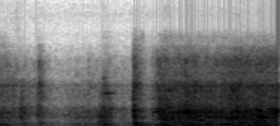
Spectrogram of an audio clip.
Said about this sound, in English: So if you hear some banging, crashing, some scraping, smashing. There's a great scraping sound that I sent to Nick, which is.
